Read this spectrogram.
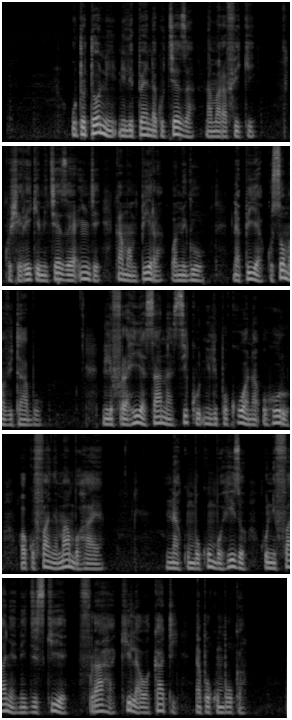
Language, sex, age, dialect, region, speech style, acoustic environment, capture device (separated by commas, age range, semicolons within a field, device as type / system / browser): Swahili, male, 18-24, Kenya - Nairobi Sheng-influenced, Kenya, relaxed; focused; happy; excited, silence; nature, mobile / Linux / Chrome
